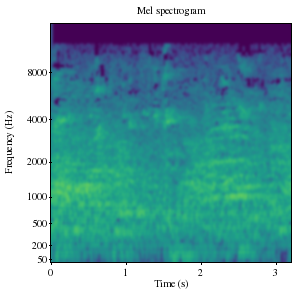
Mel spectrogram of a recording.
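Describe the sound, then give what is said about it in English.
Basketball dribbled during a game in the third quarter, with ball bounces partly masked by loud, steady crowd noise throughout. “Dribbling it in from the right side.”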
